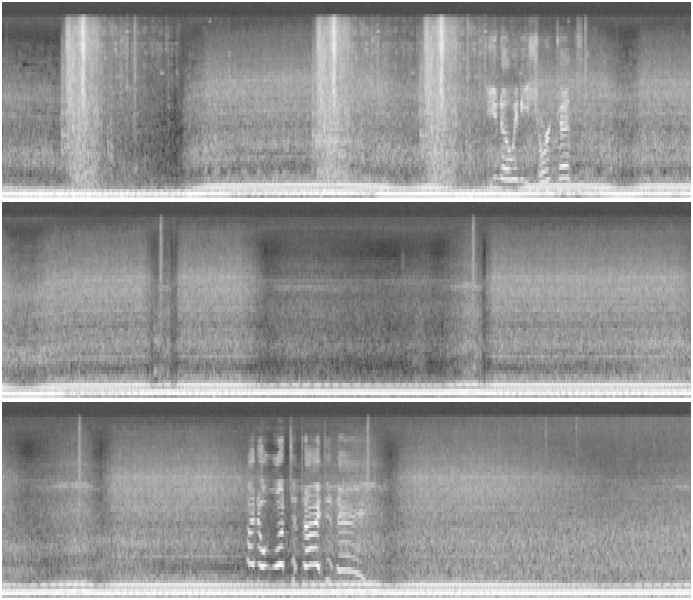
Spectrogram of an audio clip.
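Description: A car engine hums steadily, its pitch shifting as it speeds up and slows down.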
